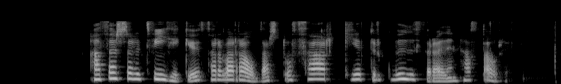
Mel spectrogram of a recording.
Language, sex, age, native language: Icelandic, female, 30-39, Icelandic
